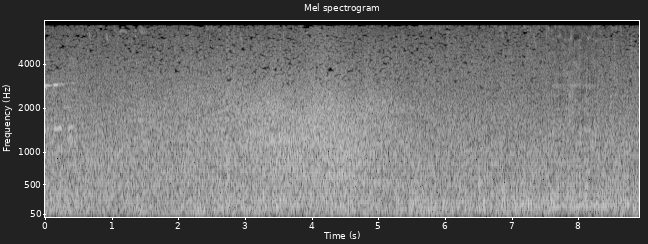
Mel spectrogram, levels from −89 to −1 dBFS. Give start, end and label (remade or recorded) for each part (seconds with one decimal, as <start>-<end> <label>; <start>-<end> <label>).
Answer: 0.0-7.6 recorded; 7.6-8.3 remade; 8.3-8.9 recorded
